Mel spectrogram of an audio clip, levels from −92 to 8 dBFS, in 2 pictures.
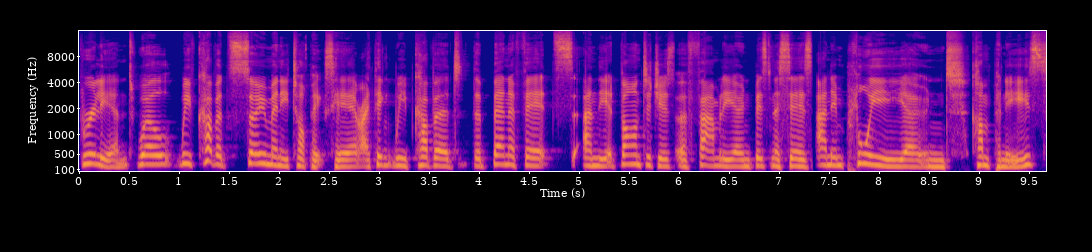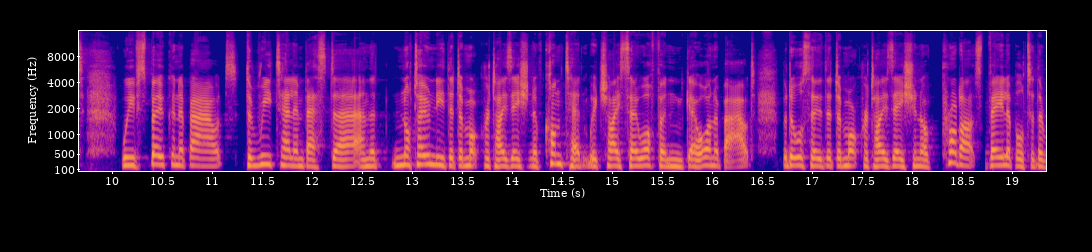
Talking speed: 160 wpm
